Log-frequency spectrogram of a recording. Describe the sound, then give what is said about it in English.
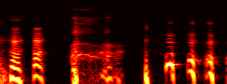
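A person imitates coughing with a quick burst of harsh, voiced coughs, two short ones, a rougher broad hack, then several more in a choppy rhythm, fairly loud. “And some random guy coughing.”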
